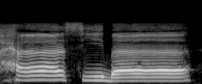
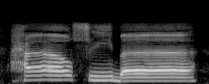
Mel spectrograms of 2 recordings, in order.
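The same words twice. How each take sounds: First: The s sound is light and thin. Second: The s sound is heavy and thick. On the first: "Kalau saya baca dengan huruf sin" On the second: "Kalau saya baca dengan huruf sad"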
